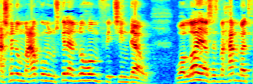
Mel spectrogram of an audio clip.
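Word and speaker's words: Qingdao: مشكله اشحنهم لك من تشينداو عادي، بالمناسبه اسمها تشينداو لكن عندنا في مصر بينطقوها كينج داو، وهي مش كده خالص.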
